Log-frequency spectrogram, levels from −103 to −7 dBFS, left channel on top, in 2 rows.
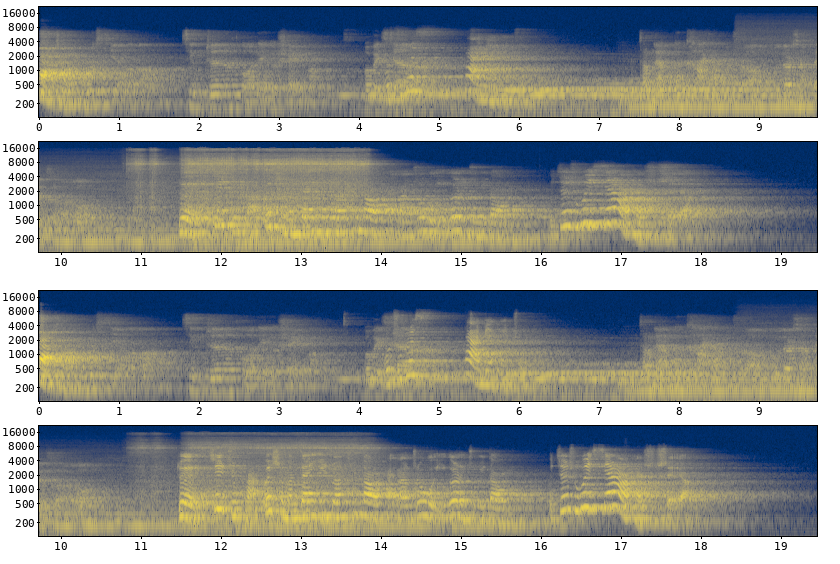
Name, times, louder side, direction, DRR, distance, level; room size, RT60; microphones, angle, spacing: voice 1, 0.1-1.5 1.8-3.5 4.1-4.9 7.5-10.4, equal, 20° left, -4 dB, 1.0 m, -34 dB
sound 1, 3.5-11.9, left 2 dB, ahead, 0.9 m, -34 dB
voice 2, 4.3-4.7 5.3-6.1 11.5-15.7 16.1-17.9, right 2 dB, 65° right, 2 dB, 0.6 m, -22 dB
sound 2, 7.2-16.0, left 1 dB, 85° left, 1.0 m, -37 dB
sound 3, 8.7-13.9, left 6 dB, 50° left, 0.4 m, -31 dB
9.1 x 4.5 x 3.7 m, 2.7 s
head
